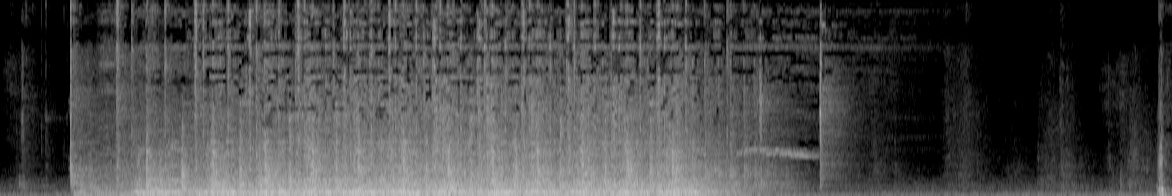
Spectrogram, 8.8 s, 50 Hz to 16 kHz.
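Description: A Homelite T12 garden tractor engine cranks over for about five seconds in a fast, even rhythmic chug at close range, then stops, leaving a quiet hum and a couple of faint clicks.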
